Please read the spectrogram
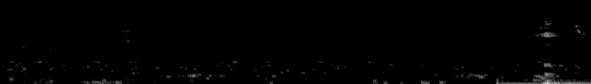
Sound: birds chirping

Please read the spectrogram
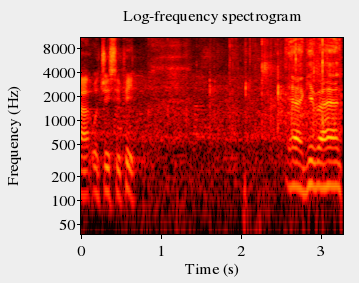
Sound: applause

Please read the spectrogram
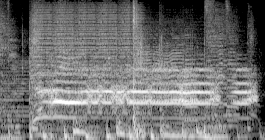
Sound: yells

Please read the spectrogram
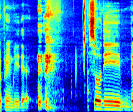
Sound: clearing throat

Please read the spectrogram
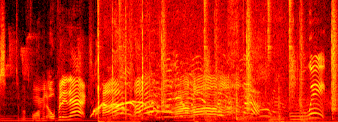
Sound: children screaming and clapping

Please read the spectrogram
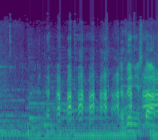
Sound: laughs

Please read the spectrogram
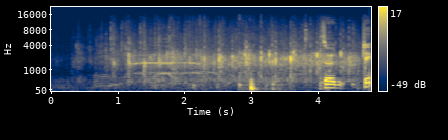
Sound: attendees applauding

